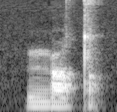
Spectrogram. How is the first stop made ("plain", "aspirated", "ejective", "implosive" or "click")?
plain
